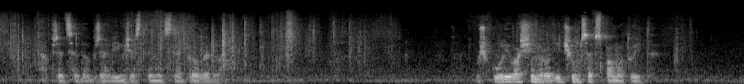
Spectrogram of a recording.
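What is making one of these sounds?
A man speaks calmly in a low voice close by.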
